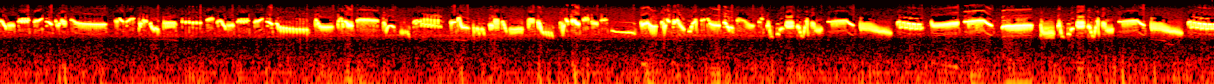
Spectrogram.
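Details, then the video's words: Long stretch of lark song, a dense, restless babble of high twittering, warbling and rolling notes poured out with barely a break. Only the single bird is heard. "Жаворонок lark"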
